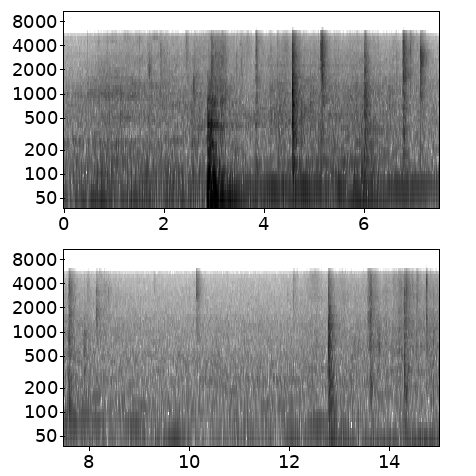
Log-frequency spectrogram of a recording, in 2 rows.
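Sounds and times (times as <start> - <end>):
heavy low thump: 2.8 - 3.6.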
